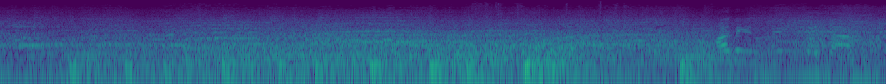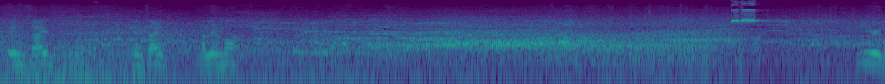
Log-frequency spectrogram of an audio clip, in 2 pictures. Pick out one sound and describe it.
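A crowd cheers and chatters in a large echoing arena.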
